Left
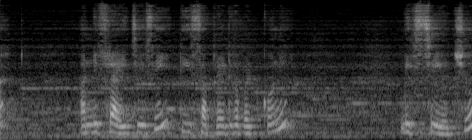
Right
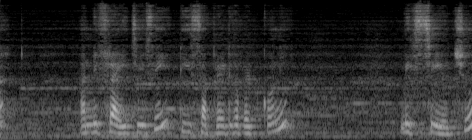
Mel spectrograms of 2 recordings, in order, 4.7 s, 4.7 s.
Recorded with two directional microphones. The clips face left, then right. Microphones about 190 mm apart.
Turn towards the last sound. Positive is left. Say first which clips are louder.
# right 1 dB
turn(degrees=-10)  # may be behind; listen again after turning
